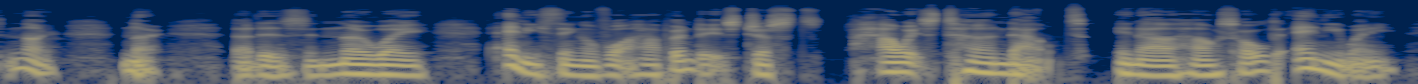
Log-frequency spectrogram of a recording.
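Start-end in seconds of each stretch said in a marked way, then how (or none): none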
